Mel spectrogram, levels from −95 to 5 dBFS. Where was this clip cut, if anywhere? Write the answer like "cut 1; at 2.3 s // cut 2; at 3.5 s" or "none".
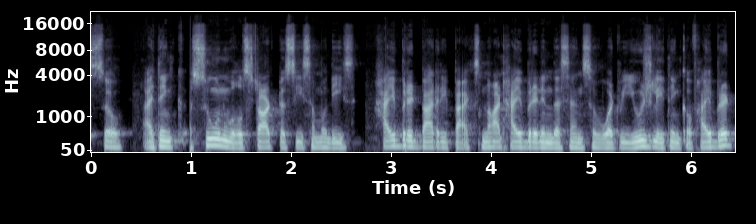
cut 1; at 0.9 s // cut 2; at 2.7 s

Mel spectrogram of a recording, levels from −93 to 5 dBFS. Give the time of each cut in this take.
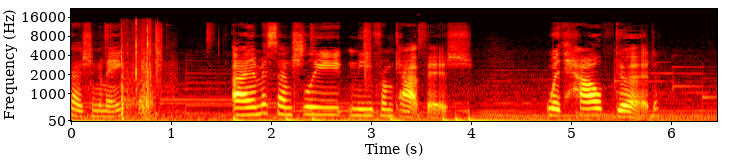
cut 1; at 5.4 s

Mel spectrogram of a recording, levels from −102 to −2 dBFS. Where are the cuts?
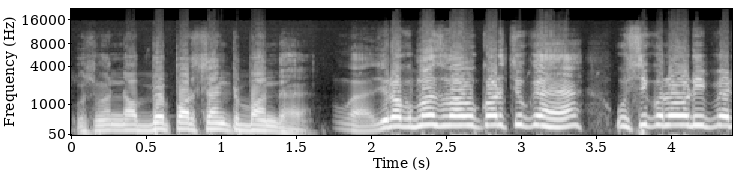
cut 1; at 1.9 s

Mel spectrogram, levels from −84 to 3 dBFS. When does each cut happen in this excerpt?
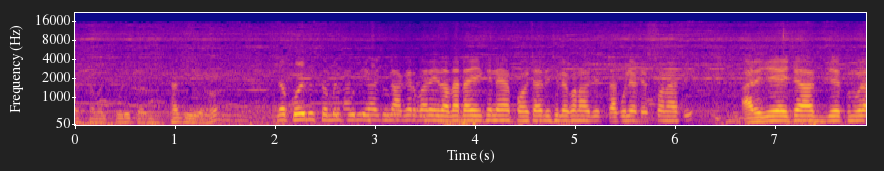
cut 1; at 3.1 s

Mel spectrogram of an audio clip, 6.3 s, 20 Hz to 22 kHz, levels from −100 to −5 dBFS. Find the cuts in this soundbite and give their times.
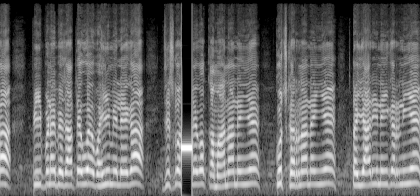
none

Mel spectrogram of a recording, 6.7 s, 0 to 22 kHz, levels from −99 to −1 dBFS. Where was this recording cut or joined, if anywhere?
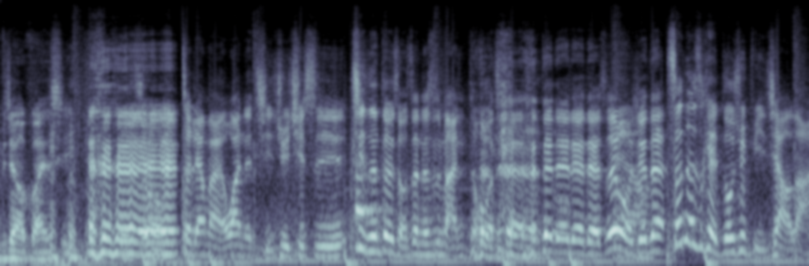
cut 1; at 1.5 s

